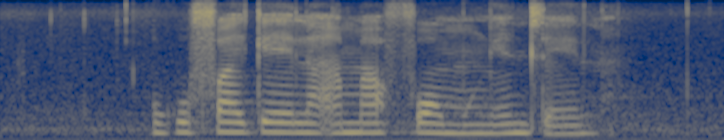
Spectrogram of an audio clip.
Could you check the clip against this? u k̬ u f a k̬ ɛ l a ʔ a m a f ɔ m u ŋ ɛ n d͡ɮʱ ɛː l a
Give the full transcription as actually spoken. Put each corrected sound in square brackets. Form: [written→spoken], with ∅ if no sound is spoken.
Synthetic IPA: u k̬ u f a k̬ ɛ l a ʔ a m a f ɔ m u ŋ ɛ n d͡ɮʱ ɛː l a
